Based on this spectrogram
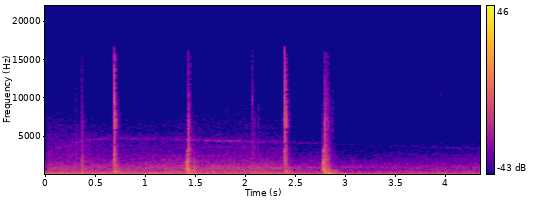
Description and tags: car door shut and open
car, shut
